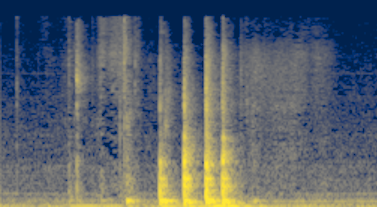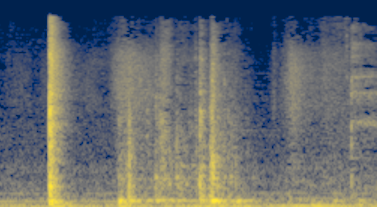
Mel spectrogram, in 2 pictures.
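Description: Trading cards being handled and set down on a desk: a quick cluster of four or five knocks about a second in, one sharp click midway, then a few lighter taps.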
